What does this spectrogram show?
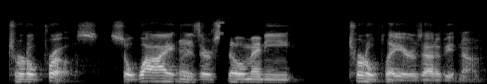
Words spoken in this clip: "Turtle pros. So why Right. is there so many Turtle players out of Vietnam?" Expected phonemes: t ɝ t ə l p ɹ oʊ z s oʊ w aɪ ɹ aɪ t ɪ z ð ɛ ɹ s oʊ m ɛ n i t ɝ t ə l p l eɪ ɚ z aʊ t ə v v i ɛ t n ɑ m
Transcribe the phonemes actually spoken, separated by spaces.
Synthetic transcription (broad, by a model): t ɝ t l p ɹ oʊ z s oʊ w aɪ aɪ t ɪ z ð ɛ ɹ s oʊ m ɛ n i t ɝ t l p l eɪ ɚ z aʊ t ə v v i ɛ t n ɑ m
